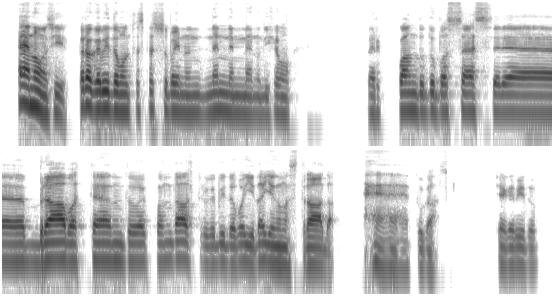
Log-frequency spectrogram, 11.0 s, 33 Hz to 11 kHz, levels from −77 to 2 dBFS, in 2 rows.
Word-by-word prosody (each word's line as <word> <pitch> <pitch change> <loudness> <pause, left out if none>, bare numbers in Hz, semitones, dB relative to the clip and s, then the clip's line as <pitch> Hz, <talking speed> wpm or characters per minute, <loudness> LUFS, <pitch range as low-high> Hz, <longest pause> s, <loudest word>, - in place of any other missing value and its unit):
Eh, 195 -1 +10
no, 160 -7 +6
sì, 120 -4 -5
però 165 +1 +6
capito, 150 -1 +4
molto 135 +1 -2
spesso 145 +1 -7
poi 135 -1 +1
non 130 -1 -5
ne 130 +3 -3
nemmeno, 125 -3 -4
diciamo, 120 -1 -7 0.7
per 125 -1 -9
quanto 140 -1 0
tu 140 - -2
possa 135 +1 -2
essere 130 -2 +1
bravo, 130 +1 +6
attento 130 0 -2
e 125 -1 -4
quant'altro, 130 -2 -2
capito, 115 0 -5
poi 120 0 -3
gli 115 - -2
tagliano 120 -2 -1
la 110 - -3
strada, 110 +1 0 0.2
eh-eh, 95 -1 -6
e - - -14
tu 100 - -12
caschi. 90 -3 -14 0.3
Cioè, 110 - -7
capito? 105 -1 -8
125 Hz, 180 wpm, -24 LUFS, 120-135 Hz, 0.7 s, Eh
